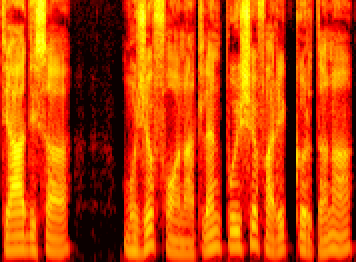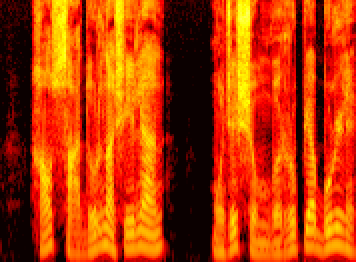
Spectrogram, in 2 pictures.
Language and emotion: Goan Konkani, sad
